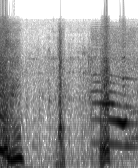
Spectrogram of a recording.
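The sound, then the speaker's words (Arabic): A cat meows while looking for food. The loud, wavering meows come as a few separate calls, with a short, sharper cry between them. “إنها مجرد قطة تبحث عن طعام للعشاء. سأضع لها طعاما.”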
